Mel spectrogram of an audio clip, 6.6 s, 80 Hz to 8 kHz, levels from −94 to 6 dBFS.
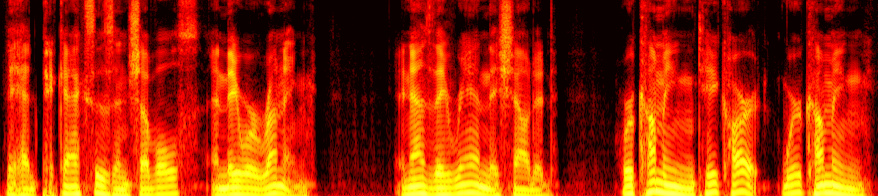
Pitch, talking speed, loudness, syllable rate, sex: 105 Hz, 190 wpm, -16 LUFS, 5.9 syllables/s, male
